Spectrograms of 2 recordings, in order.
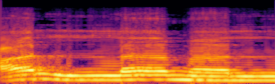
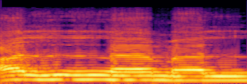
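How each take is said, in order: Both takes have the same delivery.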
